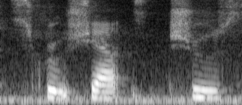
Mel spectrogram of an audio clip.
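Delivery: ordinary delivery, nothing marked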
